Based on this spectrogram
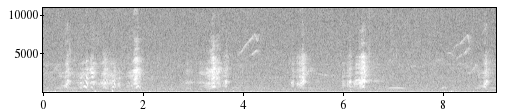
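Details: A wild pair of red-and-green macaws feeding on macaúba palm fruit in natural habitat; harsh, raspy broadband squawks repeated irregularly every second or two, some in short clusters, over quiet background with faint distant whistles.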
